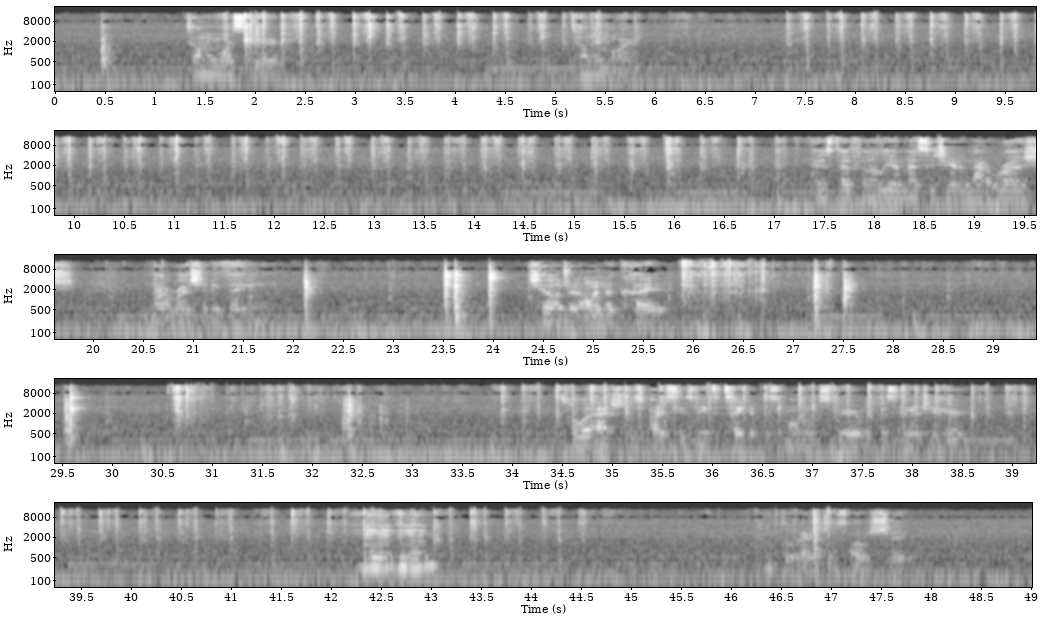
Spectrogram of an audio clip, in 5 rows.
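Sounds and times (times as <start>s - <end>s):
steady low hum: 0.0s - 49.0s
cards being shuffled: 1.7s - 5.9s, 7.3s - 17.4s, 25.8s - 27.6s, 30.5s - 32.8s, 33.8s - 42.4s, 43.0s - 44.6s.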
